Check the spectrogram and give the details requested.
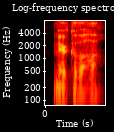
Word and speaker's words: Merkavah: Frequently spelled with a B but pronounced with a V, Merkavah, or throne mysticism, refers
